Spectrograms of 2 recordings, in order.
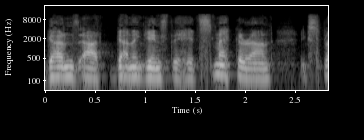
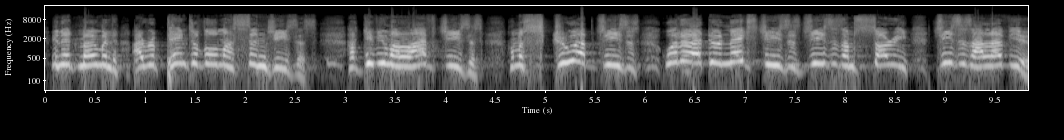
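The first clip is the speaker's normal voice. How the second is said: high, loud, impassioned preaching; fervent pulpit voice reliving the night he broke down; preaching at full force; 13 dB louder than usual. Acted. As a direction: cry it out like a desperate prayer from the pulpit. Retells his tearful prayer, preaching.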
